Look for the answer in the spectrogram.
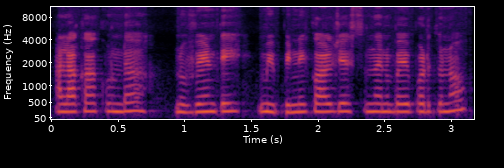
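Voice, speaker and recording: A woman's voice: a little high, completely flat delivery, fast talker, darkish tone, natural voice. A woman doing a cold, sarcastic young doctor. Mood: curt. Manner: curt, sarcastic.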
